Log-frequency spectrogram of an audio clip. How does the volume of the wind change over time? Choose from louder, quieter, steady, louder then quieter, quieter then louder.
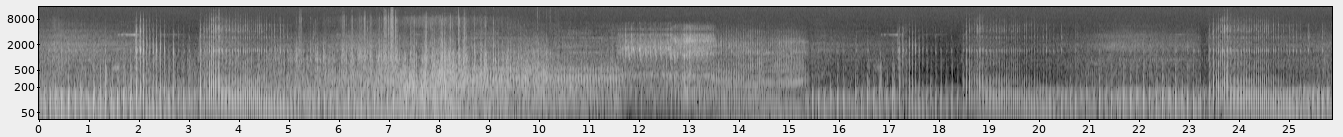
louder then quieter.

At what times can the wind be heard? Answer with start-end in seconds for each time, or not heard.
0.0-14.7.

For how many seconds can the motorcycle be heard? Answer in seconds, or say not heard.
26 s.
